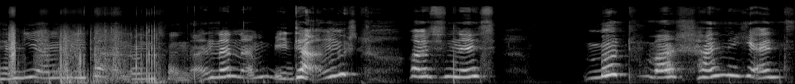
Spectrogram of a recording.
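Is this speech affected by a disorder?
Yes: ataxia; ataxia affecting hands and fingers.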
